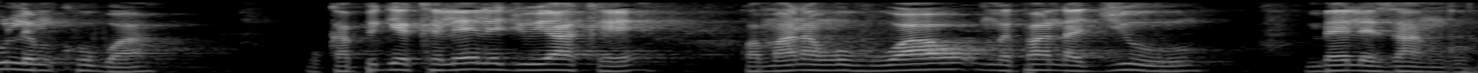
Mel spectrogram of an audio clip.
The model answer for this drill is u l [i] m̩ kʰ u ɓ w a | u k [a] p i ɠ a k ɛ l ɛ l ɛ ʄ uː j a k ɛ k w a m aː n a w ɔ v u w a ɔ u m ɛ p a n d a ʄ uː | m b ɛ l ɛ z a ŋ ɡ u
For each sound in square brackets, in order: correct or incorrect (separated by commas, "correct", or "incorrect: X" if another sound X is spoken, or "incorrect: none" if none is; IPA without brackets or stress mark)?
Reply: incorrect: ɛ, correct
